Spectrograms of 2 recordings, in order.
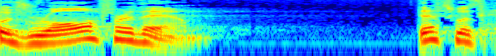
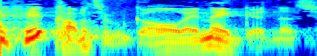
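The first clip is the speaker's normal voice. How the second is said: mock posh snob, low and much softer; snobbish sneer; 12 semitones lower, 7 dB quieter than usual. Imitating a posh city snob dismissing Galway, lightly sniffy. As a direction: look down your nose at Galway. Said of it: "that sort of mentality".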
